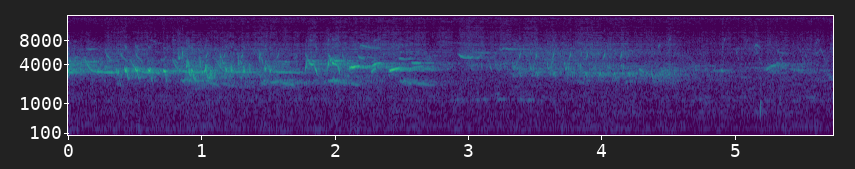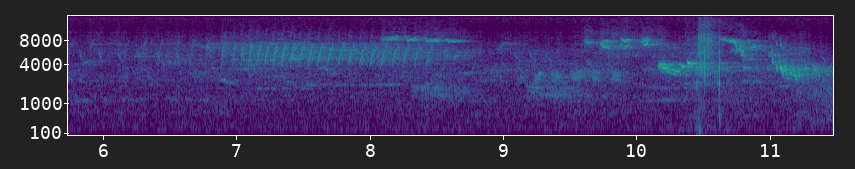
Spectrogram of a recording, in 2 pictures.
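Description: A wood warbler's song, a rapid high shivering trill that speeds up like a spinning coin settling, from about 30 or 40 yards away in a stand of pines and very tall ashes among old Douglas firs, rising out of a busy chorus of other birdsong. No one speaks.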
